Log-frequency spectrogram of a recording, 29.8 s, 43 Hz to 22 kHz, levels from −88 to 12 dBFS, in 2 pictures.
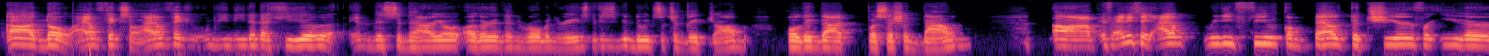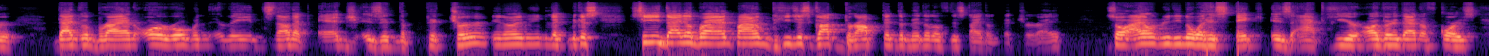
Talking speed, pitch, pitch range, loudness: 190 wpm, 140 Hz, 130-160 Hz, -17 LUFS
